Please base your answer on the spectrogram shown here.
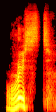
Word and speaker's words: wrist: that's the correct answer we don't pronounce W like wrist wrist okay W and our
